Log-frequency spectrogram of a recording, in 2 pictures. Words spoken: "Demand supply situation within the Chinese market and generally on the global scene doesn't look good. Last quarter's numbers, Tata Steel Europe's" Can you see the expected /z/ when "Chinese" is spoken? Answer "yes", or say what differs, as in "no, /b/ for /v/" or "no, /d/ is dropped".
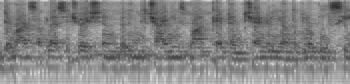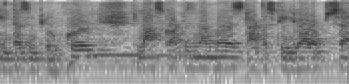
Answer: yes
